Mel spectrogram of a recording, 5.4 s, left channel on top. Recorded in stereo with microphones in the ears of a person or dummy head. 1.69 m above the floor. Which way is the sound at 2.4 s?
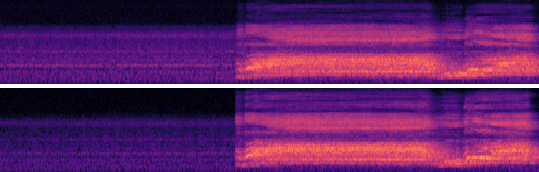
60° right (ahead or behind).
